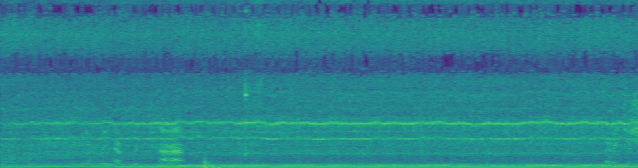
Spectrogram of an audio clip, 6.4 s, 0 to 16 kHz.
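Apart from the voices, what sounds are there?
BMW K1300S motorcycle engine running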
